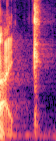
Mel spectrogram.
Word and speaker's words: Icke: But one of the main proponent, possibly the main proponent, is David Icke. – Yes. – I-C-K-E. I've been told he pronounces that Icke, not Icky.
